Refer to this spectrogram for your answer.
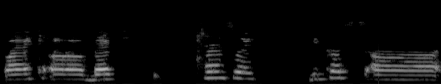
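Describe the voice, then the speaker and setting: A woman's voice: a little high, extremely slow, no echo. A young woman with an Indonesian accent, a student answering speaking-test questions over a headset on a video call, hesitant and full of fillers and repeated words. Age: young adult. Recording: dry, phone-like call audio.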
